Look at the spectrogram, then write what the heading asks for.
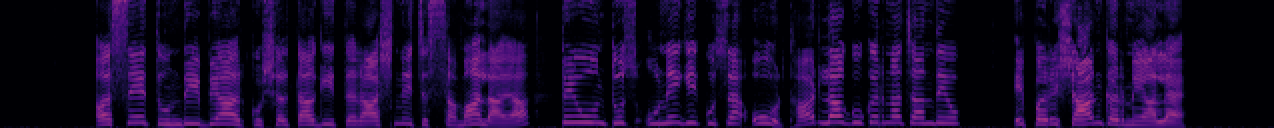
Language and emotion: Dogri, angry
